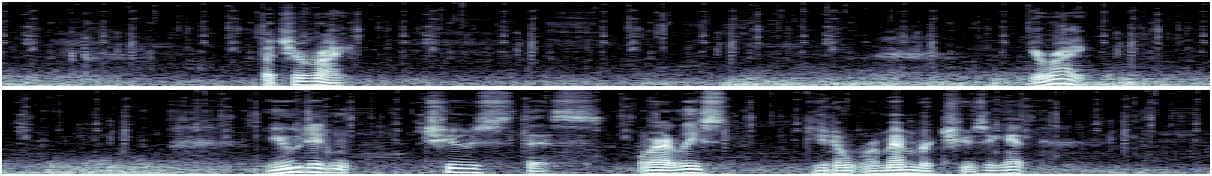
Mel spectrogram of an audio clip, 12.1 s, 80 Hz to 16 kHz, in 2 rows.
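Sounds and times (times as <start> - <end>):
faint scattered clicks: 0.0 - 12.0
low background rumble: 0.0 - 12.0.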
